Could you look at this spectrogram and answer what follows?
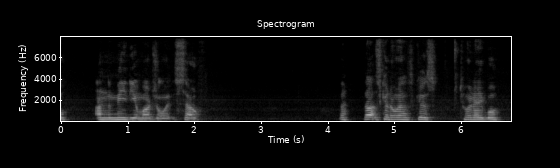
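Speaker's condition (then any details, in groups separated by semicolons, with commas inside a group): Cerebral palsy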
